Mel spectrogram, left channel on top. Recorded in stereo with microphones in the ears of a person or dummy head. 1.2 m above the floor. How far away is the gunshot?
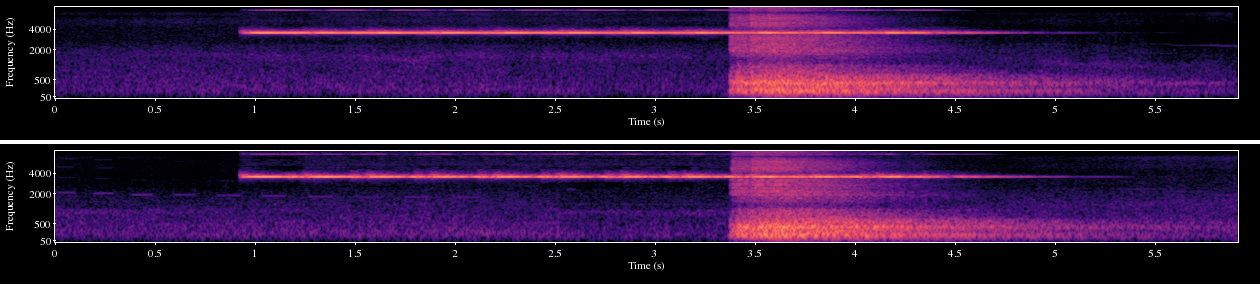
About 3 m.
